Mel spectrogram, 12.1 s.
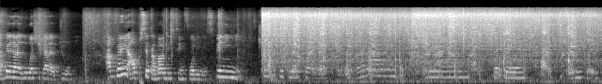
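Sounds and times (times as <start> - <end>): sauce sizzling in oil: 5.2 - 12.0
spatula scraping pan: 5.2 - 12.0.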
